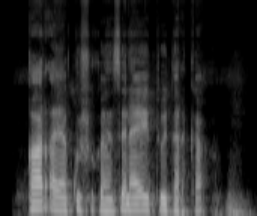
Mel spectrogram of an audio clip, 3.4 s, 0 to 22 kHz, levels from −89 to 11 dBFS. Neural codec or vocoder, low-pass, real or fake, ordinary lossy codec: vocoder, 44.1 kHz, 128 mel bands, Pupu-Vocoder; none; fake; none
